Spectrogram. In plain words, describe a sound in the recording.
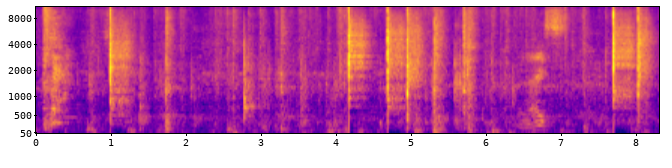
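Sticks strike padded gloves and pads with sharp smacks.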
